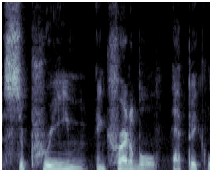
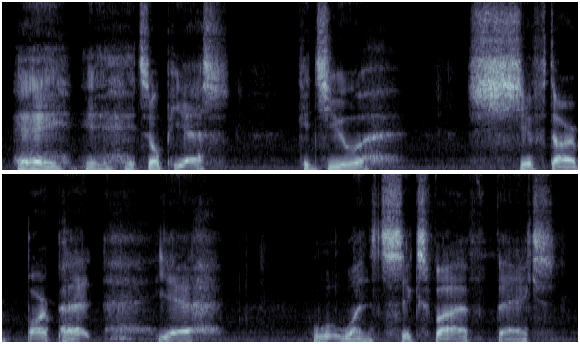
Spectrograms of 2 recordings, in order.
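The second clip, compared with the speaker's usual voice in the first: very slow, soft, still-asleep mumble; 4 semitones lower, 6 dB quieter than usual. Retelling a half-asleep officer phoning the bridge: imitating a sleepy mumbling voice. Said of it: "In his well-known "I'm still totally asleep" voice".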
